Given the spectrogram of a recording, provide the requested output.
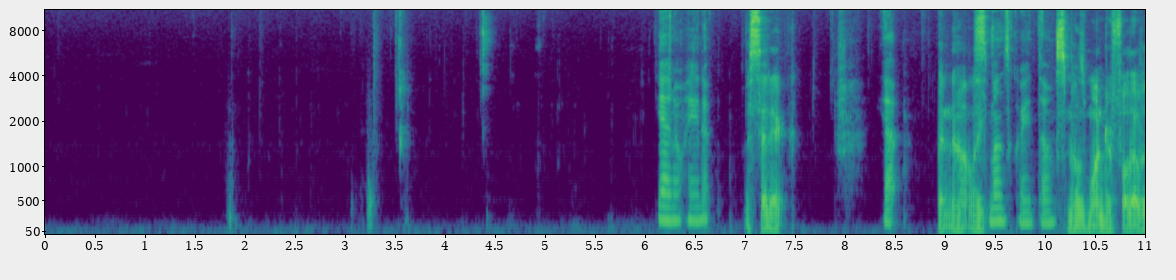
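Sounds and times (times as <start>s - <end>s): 
low hum: 0.0s - 10.9s
person sipping wine with wet slurps and lip smacks: 1.8s - 3.7s
speech: 6.1s - 7.6s, 8.4s - 10.9s.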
